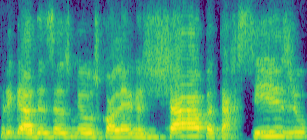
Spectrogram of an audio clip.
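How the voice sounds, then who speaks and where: A woman speaks at a fairly slow pace. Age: 60s. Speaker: pension fund board candidate. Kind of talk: live stream panel talk. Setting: online live stream. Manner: hesitant, many fillers.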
